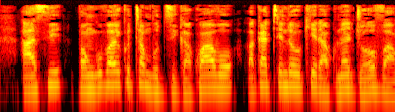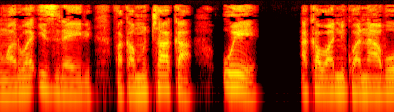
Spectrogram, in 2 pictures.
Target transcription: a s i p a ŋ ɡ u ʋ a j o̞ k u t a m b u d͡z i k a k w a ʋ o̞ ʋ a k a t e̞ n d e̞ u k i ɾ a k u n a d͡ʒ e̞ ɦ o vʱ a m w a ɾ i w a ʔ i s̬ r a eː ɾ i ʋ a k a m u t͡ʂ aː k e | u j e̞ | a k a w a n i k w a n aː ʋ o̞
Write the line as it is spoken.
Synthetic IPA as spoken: a s i p a ŋ ɡ u ʋ a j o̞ k u t a m b u d͡z i k a k w a ʋ o̞ ʋ a k a t e̞ n d e̞ u k i ɾ a k u n a d͡ʒ e̞ ɦ o vʱ a m w a ɾ i w a ʔ i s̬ r a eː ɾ i ʋ a k a m u t͡ʂ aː k a | u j e̞ | a k a w a n i k w a n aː ʋ o̞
